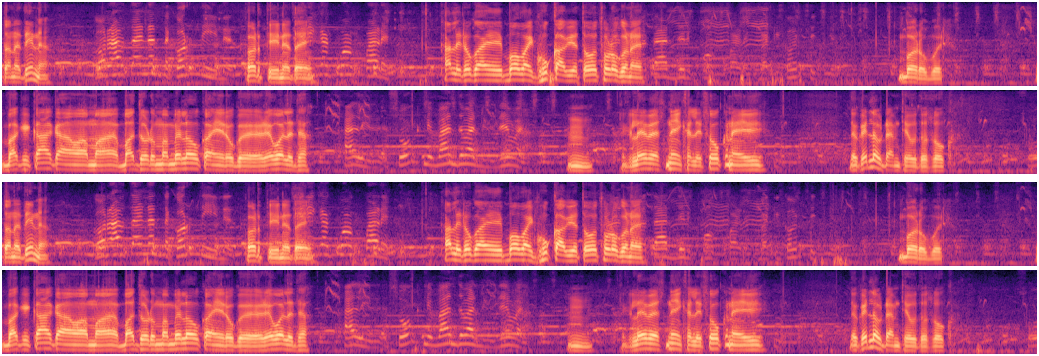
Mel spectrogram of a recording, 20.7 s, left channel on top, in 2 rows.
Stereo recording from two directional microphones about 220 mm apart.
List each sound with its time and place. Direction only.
0.0 s speech: 10° left (ahead or behind)
0.9 s a sound: 25° right (ahead or behind)
2.4 s speech: 10° left (ahead or behind)
3.2 s a sound: 15° right (ahead or behind)
4.2 s speech: 15° left (ahead or behind)
9.0 s speech: 5° left (ahead or behind)
14.3 s speech: 10° right (ahead or behind)
16.0 s speech: 15° left (ahead or behind)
